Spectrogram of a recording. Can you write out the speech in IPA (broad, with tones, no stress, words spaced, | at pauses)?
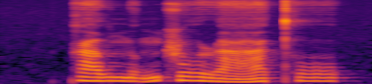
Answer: ka˧wno˨˩˦ŋʂo˧ɹaː˨˩˦ t̪ʰo˧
